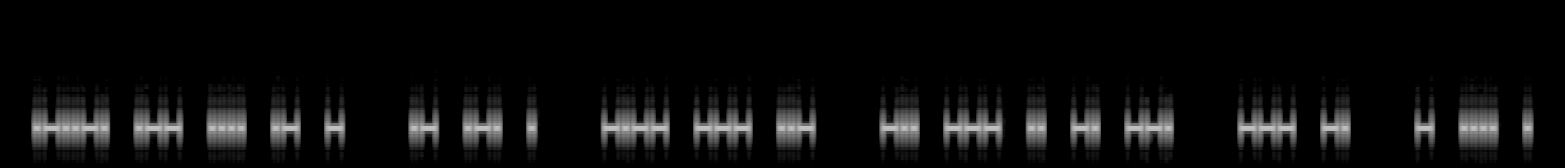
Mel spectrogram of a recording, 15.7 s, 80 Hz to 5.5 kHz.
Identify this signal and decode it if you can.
Morse code, heard as a keyed tone, about 25 wpm, spaced as for 18 wpm, 700 Hz. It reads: "WHAT ARE YOU DOING ON THE
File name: Pinocchio / Pinocchio ch2 12 25 ik1hge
